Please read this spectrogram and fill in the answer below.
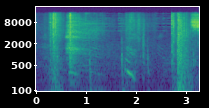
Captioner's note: sighs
